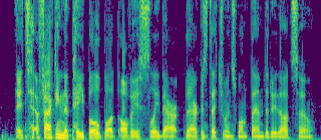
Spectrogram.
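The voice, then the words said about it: Northern Irish accent. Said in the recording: “your accent, which, as I said, is an interesting topic ... obviously very distinct and definitely different from, for example, British RP ... the Northern Irish accent”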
